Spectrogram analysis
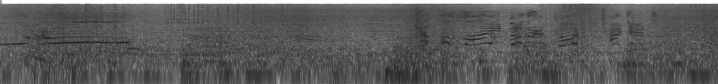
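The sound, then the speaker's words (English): Rushing, splashing water from a small boat being towed fast through the water by a huge hooked fish, a steady loud churn throughout with some brief higher tones over it. “He stops it with his hand and the boat is towed along.”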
